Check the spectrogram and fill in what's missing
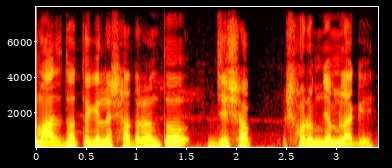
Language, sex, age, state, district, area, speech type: Bengali, male, 30-45, West Bengal, Birbhum, urban, spontaneous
